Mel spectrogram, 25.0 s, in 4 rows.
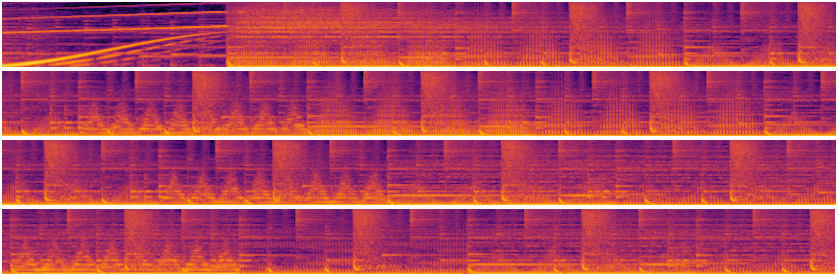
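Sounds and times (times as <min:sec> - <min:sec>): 
DJ remix with bass: 0:00.0 - 0:24.9.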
